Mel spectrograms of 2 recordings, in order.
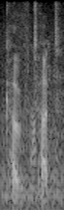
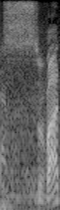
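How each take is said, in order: First: The name is said the South African way. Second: The name is said the local Croatian way. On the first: "As South Africans we would call it Kavtat" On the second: "I think I pronounced it correctly"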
